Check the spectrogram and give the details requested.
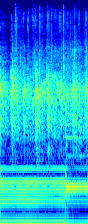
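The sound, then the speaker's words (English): A short burst of audience applause, a dense, steady patter of clapping at moderate volume over a constant low electrical hum, with no voices. “I don't say that for applause.”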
